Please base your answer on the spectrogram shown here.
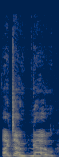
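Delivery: pirate captain telling how his ship was taken; Captain Stubble voice. A narrator's reading. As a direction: play the distraught old pirate.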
